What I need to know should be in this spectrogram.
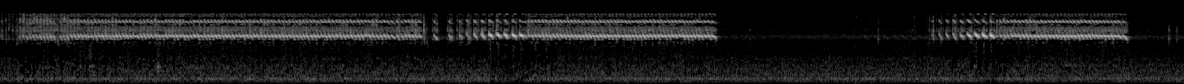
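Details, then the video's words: Pet male Emma field cricket courting a female that refuses to mate, recorded at midnight in early September 2011 in Japan; long high, buzzy trills broken by silent gaps, each restart opening with a few loud separate pulses. "Cricket Courtship Song Failed エンマコオロギの交尾拒否"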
